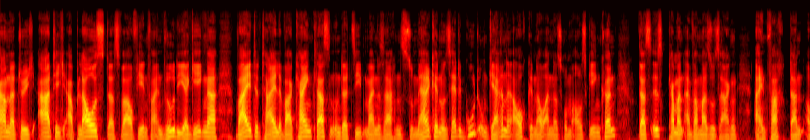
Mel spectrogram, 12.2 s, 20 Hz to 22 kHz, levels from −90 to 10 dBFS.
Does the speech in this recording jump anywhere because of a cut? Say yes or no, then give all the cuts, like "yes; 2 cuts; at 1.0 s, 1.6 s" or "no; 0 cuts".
no; 0 cuts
